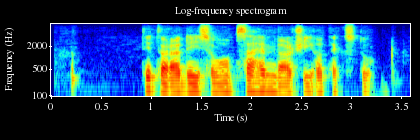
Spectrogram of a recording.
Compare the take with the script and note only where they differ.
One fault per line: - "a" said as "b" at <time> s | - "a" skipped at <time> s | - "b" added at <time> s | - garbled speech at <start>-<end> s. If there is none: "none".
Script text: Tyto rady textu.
- "jsou obsahem dalšího" added at 1.4 s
